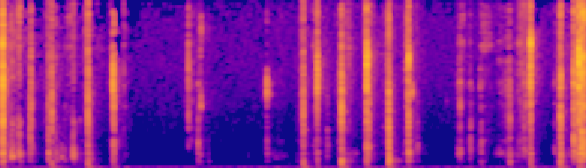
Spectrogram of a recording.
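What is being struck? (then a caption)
Plastic gaming keypad keys. Fingertips rapidly press and tap the backlit keys of a plastic Razer Tartarus Chroma gaming keypad, heard from close up at the side. Quick, sharp plastic clicks come in uneven bursts, with a brief lull in the middle and a dull low thump under each press.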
